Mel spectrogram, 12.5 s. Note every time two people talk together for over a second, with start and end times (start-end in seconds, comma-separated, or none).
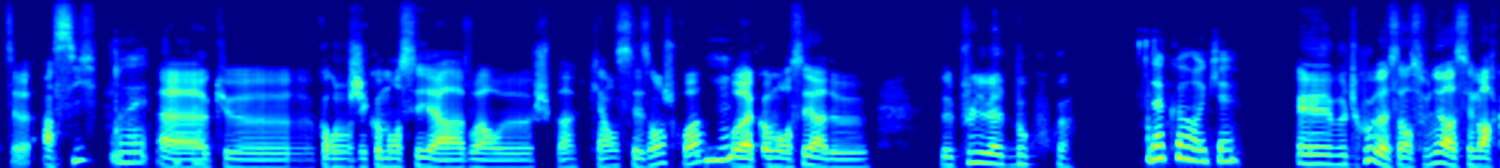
none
